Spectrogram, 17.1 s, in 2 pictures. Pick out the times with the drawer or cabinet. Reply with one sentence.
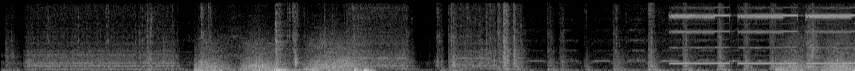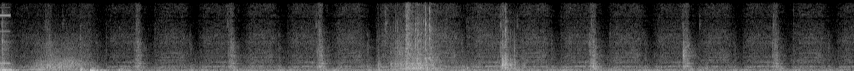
You can hear the drawer or cabinet from 1.9 to 3.8 s, from 7.8 to 9.7 s and from 12.3 to 13.8 s.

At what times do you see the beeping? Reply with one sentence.
You can hear the beeping from 6.7 to 8.7 s.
